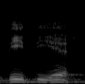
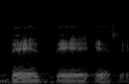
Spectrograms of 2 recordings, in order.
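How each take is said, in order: First: "D T S" as English "dee tee ess"; English letter names. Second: "D T S" slowly as "de, te, ese"; Spanish letter names. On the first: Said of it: "en Estados Unidos se conoce". ("D T S" en inglés: di, ti, es) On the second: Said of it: "se conoce el seminario más por D T S". ("D T S" en español: de, te, ese) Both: Shown as a demonstration.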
